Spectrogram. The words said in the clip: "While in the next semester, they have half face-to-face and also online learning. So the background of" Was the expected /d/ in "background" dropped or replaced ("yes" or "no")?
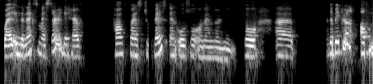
yes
